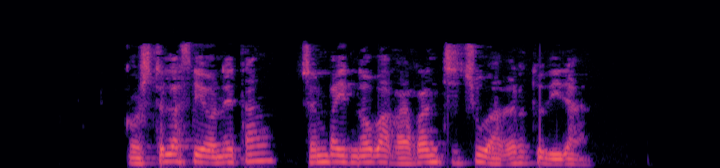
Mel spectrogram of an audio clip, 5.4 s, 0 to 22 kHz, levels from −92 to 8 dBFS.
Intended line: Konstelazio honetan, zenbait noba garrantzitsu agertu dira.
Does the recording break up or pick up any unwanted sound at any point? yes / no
no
